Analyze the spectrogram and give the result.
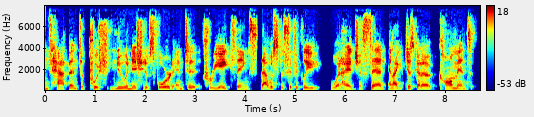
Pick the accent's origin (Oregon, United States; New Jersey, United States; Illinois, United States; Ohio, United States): Oregon, United States; Portland; moved away as an adult; now in Pennsylvania, United States; I'm from Portland, Oregon, and have since moved to Pennsylvania. I moved out to Pennsylvania in 2000 after I got out of the military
